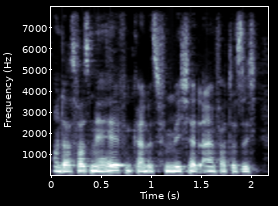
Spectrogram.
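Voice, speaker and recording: Low gravelly guy thinking out loud, lots of restarts, mixes in english words. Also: flat delivery, racing. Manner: thoughtful, searching for words, many restarts; uses English loanwords. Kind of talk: reflective conversation.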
